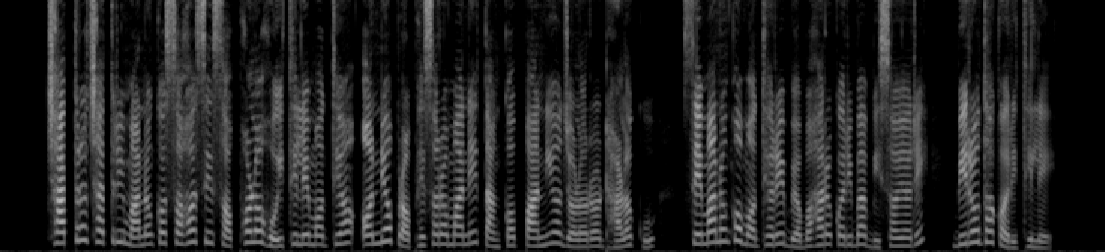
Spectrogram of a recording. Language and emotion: Odia, neutral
